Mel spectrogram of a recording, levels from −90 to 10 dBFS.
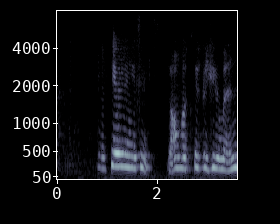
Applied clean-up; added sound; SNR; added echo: neural mask model DeepFilterNet 3.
